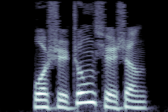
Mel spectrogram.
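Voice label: Chinese, example sentence; hsk1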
